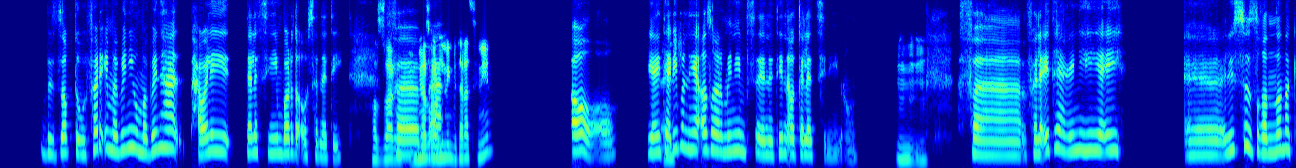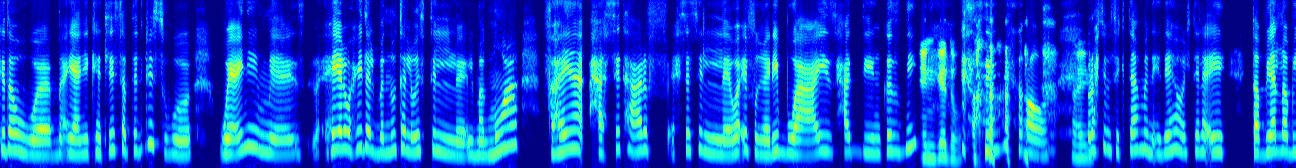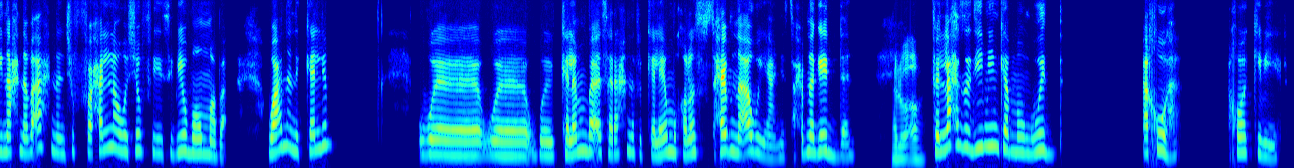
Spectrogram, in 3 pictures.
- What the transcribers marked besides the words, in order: chuckle; laugh
- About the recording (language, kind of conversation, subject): Arabic, podcast, هل قابلت قبل كده حد غيّر نظرتك للحياة؟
